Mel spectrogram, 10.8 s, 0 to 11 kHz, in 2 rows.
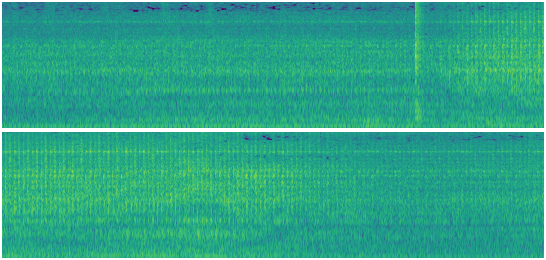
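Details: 3rd-gen Mitsubishi Montero/Pajero Sport diesel, first start after weeks sitting, battery 14.1 V; starts normally, even idle with steady light clatter about 220 beats a minute, no misses or stumbles; normal diesel idle.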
